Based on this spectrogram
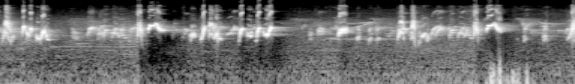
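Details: Red-whiskered bulbul singing the 'ché' song used to train young birds: dense warbling with rapid whistled trills and chirps, almost unbroken. Faint thumps are heard near the end.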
